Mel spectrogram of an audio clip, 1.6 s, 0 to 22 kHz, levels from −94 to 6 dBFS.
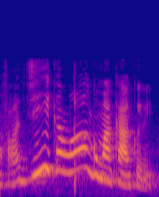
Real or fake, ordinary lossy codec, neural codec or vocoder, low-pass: real; none; none; 7.2 kHz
